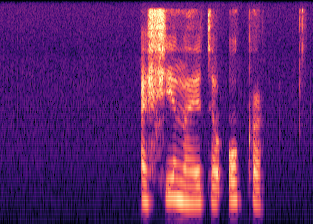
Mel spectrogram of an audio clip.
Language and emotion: Russian, neutral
